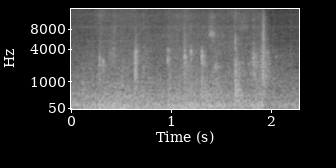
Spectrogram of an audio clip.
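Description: Sheets of paper being handled and shuffled at a meeting table, small rustles and clicks scattered through, over a steady low room hum.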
